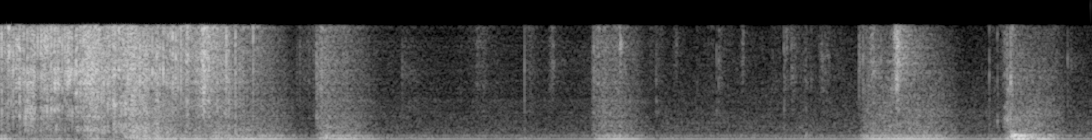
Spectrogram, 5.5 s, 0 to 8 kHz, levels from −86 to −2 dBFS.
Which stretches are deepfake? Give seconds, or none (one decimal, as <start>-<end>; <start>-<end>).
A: 0.9-3.3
